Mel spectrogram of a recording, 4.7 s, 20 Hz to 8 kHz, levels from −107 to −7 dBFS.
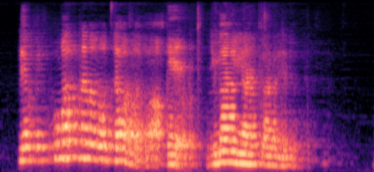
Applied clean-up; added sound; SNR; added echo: neural mask model DeepFilterNet 3.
